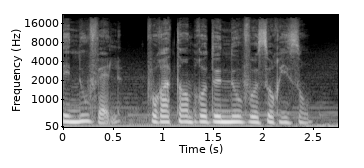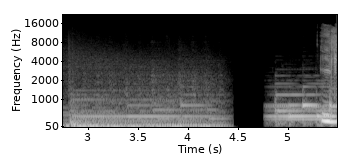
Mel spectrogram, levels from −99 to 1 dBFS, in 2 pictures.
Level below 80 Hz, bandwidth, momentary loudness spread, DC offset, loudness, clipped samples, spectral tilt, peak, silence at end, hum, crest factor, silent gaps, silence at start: -34 dBFS; 17.5 kHz; 20 LU; under 0.1%; -19 LUFS; under 0.1%; -6.5 dB/octave; -4 dBFS; 0 s; none; 16 dB; 4.49-4.75 s; 0 s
